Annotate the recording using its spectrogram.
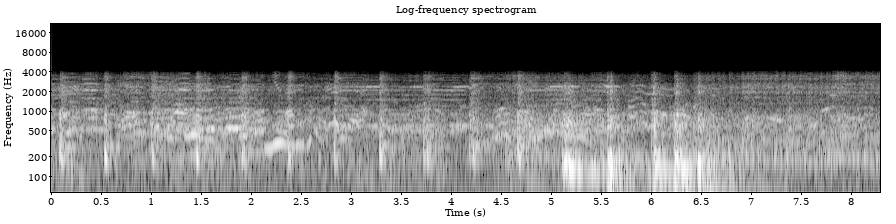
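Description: High school marching band playing on the field, with people talking nearby in the crowd.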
